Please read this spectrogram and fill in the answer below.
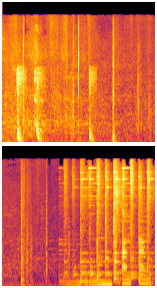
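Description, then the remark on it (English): Punches land in a fight between men over someone cutting into a long queue: four or five heavy thuds at irregular intervals, followed by a busier stretch of clattering, tonal sound with no talking. “Whoa, I think there's punching.”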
